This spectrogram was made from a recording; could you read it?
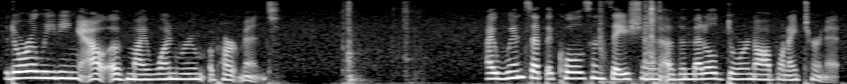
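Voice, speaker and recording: A woman's voice: mid-range voice, normal speed, a little mellow, a little hiss or hum, rough recording. A woman hosting a let's play, switching between casual chat and reading a visual novel's text aloud. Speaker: host of a gaming channel. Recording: music playing behind the voice. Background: game soundtrack music.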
